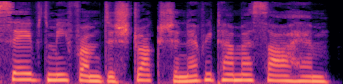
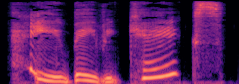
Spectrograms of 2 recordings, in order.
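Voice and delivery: cooing; 3 semitones higher, much slower than usual. A narrator's reading. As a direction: coo it sweetly to a baby. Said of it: "I cooed".

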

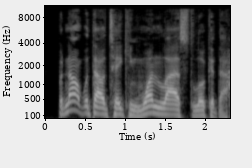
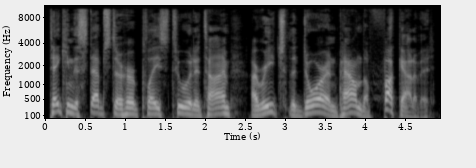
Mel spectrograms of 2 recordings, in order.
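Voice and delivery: usual speaking voice

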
